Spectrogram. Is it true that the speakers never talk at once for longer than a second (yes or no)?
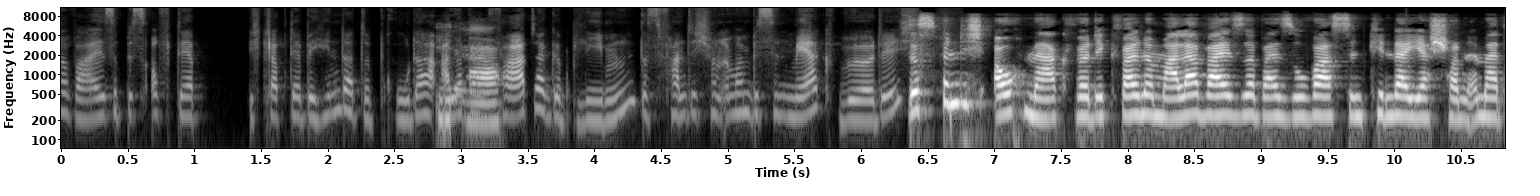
yes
